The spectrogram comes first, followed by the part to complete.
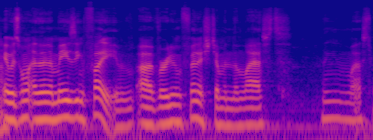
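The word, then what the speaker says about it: Werdum: Verdum. It's pronounced that way, but it's spelled with a W, you idiot.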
